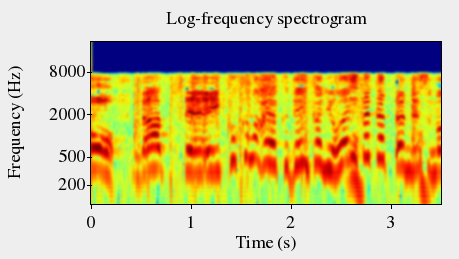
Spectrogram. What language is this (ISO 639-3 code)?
jpn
